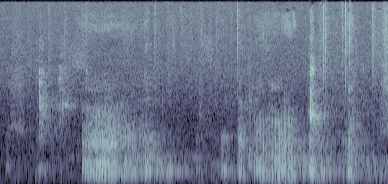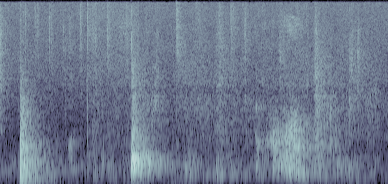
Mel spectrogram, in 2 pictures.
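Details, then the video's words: A Chihuahua growls in low, rumbling bursts while playing with a ball, with a few sharp knocks between them. "Chihuahua spielt mit dem Ball und knurrt dazu"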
